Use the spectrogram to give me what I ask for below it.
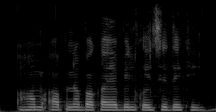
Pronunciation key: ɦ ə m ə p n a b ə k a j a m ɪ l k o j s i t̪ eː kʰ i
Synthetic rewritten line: ɦ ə m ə p n a b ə k a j a b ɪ l k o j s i d̪ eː kʰ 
